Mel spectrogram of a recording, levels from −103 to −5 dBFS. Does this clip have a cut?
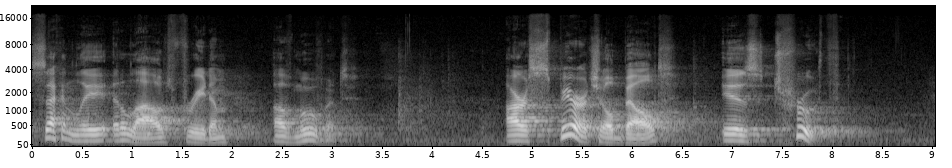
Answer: no; 0 cuts

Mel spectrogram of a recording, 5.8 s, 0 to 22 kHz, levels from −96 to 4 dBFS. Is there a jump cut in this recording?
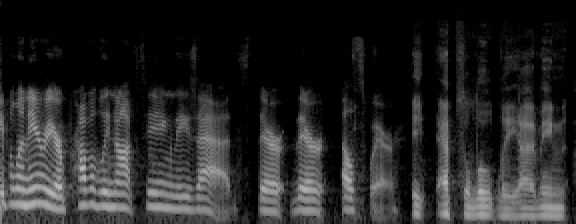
no; 0 cuts

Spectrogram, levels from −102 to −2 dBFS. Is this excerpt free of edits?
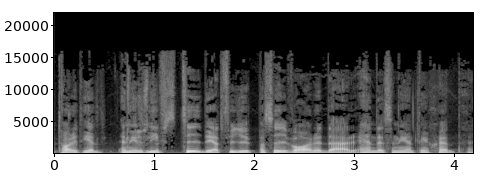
yes; 0 cuts

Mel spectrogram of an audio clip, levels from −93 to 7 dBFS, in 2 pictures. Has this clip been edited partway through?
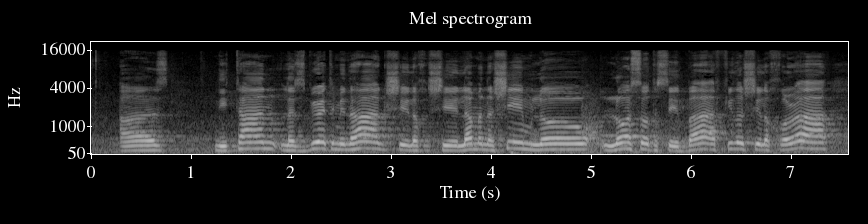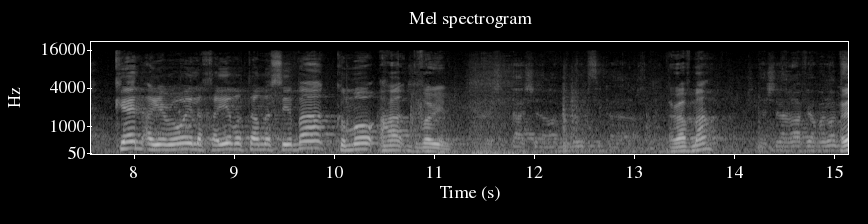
yes; 1 cut; at 5.1 s

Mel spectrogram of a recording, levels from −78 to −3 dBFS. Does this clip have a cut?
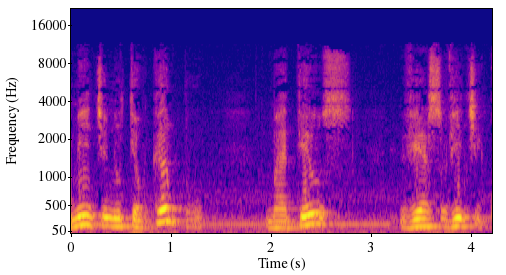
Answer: yes; 2 cuts; at 1.8 s, 3.2 s

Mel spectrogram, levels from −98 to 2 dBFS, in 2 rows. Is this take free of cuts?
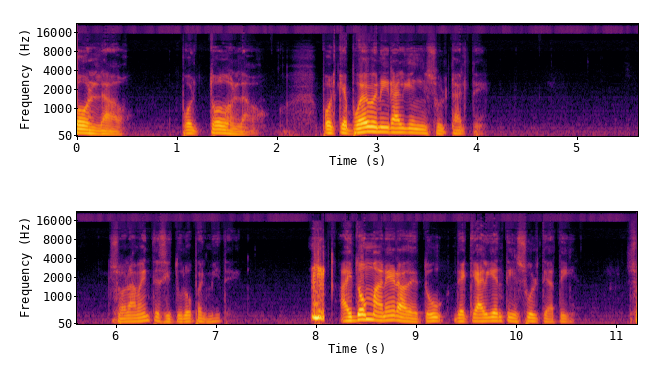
no; 2 cuts; at 8.1 s, 9.3 s

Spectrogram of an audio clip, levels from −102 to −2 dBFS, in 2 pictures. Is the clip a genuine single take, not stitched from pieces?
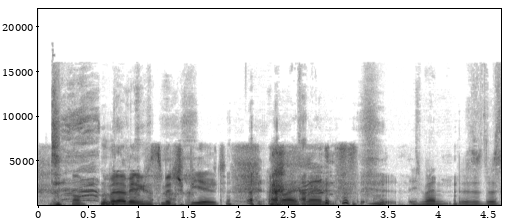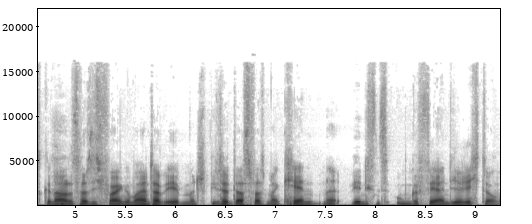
yes; 0 cuts

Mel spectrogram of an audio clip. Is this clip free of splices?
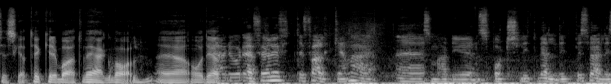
no; 1 cut; at 4.2 s

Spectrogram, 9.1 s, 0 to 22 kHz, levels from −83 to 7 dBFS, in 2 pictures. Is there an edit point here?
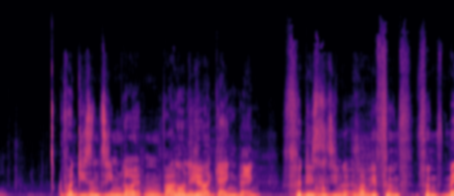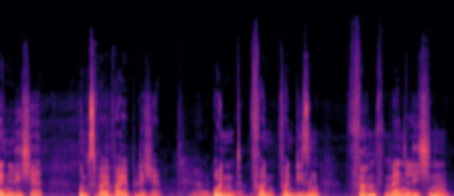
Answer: no; 0 cuts

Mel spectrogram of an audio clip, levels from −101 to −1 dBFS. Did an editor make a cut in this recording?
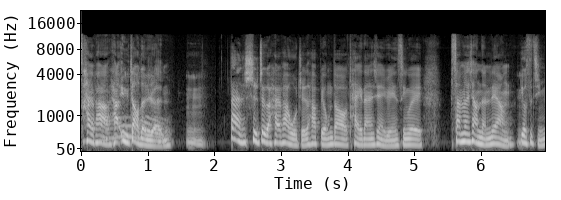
no; 0 cuts

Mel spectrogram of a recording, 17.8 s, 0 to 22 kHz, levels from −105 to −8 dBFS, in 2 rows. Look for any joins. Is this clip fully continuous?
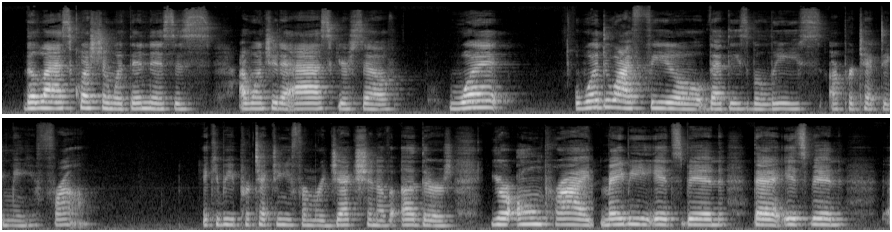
no; 3 cuts; at 10.8 s, 13.7 s, 14.8 s

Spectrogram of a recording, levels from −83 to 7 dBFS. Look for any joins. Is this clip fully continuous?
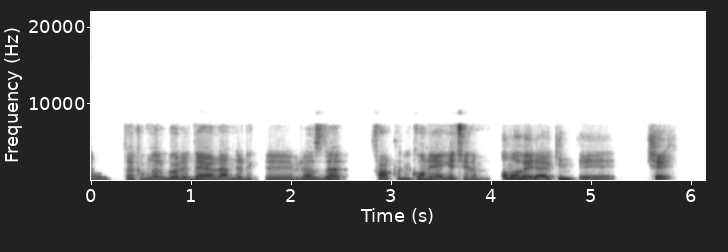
no; 2 cuts; at 1.7 s, 4.0 s

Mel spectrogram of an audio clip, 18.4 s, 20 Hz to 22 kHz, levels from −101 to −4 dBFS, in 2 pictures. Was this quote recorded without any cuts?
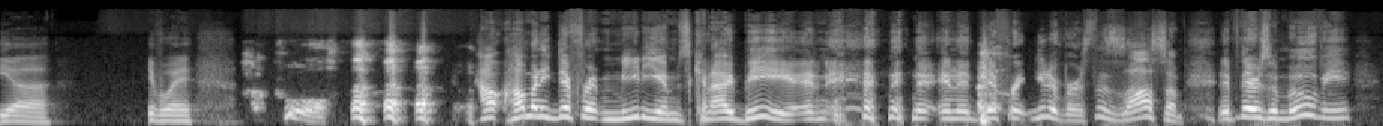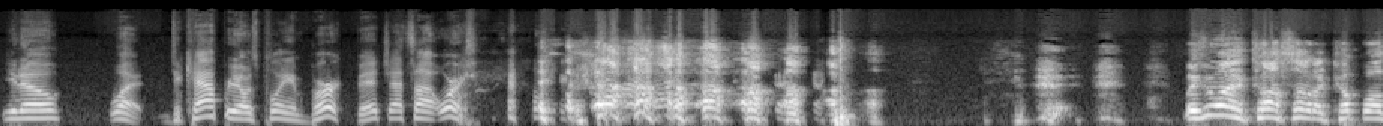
no; 1 cut; at 1.6 s

